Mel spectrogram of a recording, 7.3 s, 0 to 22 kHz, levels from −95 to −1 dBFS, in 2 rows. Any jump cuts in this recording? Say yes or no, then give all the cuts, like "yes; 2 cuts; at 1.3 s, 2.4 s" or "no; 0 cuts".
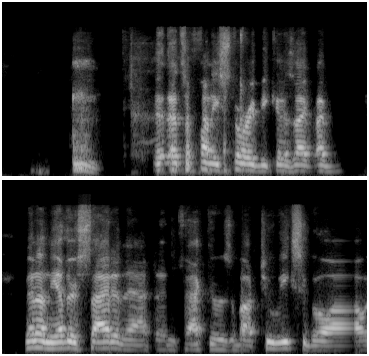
no; 0 cuts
